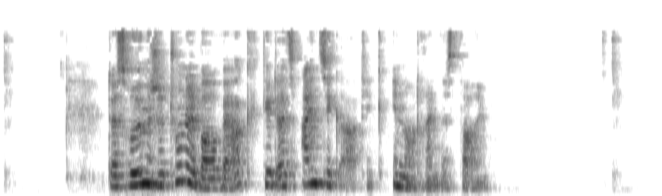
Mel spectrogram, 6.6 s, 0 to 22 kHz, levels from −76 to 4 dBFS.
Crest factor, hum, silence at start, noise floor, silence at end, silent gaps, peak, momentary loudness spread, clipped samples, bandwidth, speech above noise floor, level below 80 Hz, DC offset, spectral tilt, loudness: 18 dB; none; 0.05 s; -83 dBFS; 0.45 s; none; -2 dBFS; 17 LU; under 0.1%; 11.5 kHz; 64 dB; -70 dBFS; under 0.1%; -2.5 dB/octave; -19 LUFS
